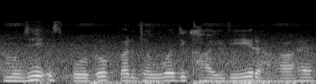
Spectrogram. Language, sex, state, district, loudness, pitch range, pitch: Hindi, female, Madhya Pradesh, Umaria, -17 LUFS, 155-175 Hz, 160 Hz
